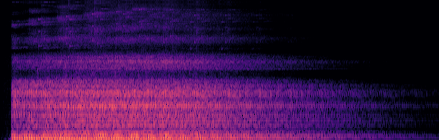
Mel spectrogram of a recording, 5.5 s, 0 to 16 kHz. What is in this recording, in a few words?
Ensoniq SD-1 Echo Pad C2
